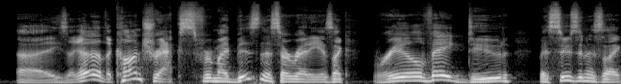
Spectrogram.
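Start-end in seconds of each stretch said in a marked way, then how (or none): none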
